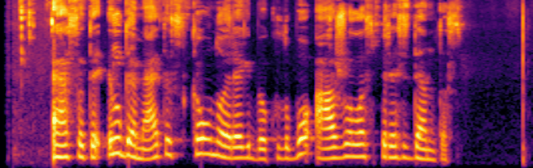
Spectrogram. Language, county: Lithuanian, Marijampolė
